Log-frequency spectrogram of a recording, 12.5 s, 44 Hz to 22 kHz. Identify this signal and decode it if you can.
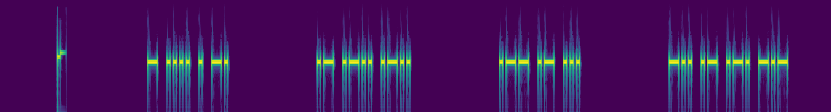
Morse code, heard as a keyed tone, about 25 wpm, 700 Hz. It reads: THEN ALL WAS DARK
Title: 4x Word-Spacing - Sentences from Top 500 Words - 25wpm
